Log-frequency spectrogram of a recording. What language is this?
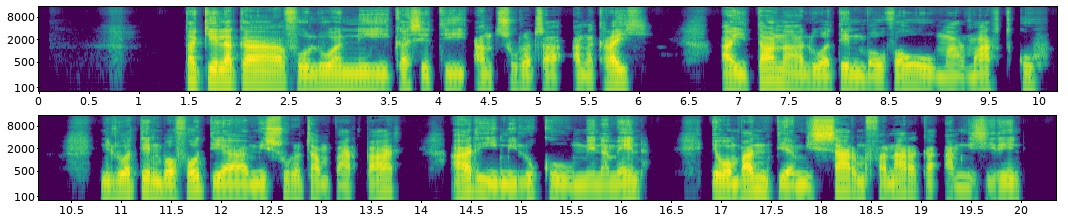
Malagasy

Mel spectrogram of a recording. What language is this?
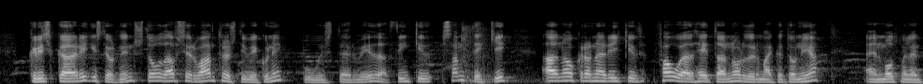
Icelandic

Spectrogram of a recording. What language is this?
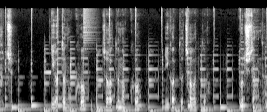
Korean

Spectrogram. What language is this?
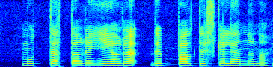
Swedish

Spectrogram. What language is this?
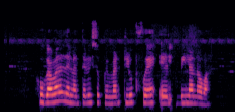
Spanish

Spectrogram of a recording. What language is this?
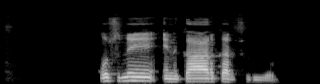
Gujari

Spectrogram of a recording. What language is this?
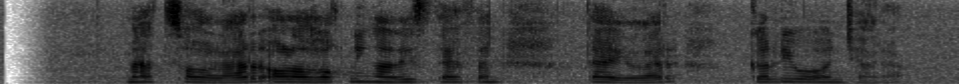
Sundanese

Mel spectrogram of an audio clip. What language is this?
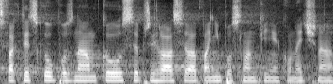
Czech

